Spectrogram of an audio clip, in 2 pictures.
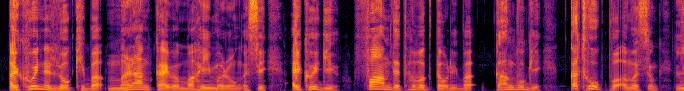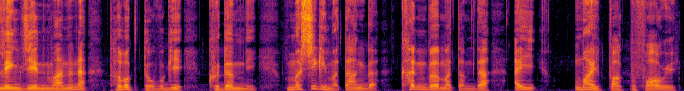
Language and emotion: Manipuri, happy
